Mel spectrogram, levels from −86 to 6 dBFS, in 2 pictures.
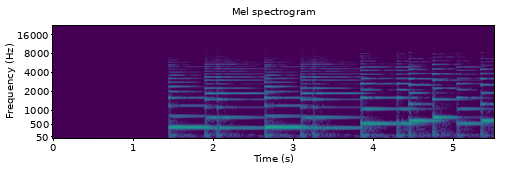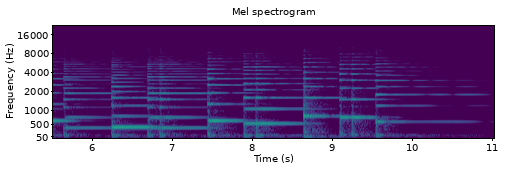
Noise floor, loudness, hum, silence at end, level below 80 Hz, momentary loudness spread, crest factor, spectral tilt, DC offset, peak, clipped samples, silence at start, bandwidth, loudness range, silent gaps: -66 dBFS; -42 LUFS; none; 0.2 s; -68 dBFS; 10 LU; 16 dB; -3.5 dB/octave; under 0.1%; -26 dBFS; under 0.1%; 1.45 s; 10.5 kHz; 2 LU; none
